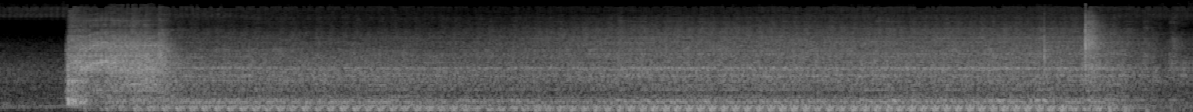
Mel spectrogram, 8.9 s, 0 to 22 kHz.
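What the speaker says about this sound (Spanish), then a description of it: "vamos a darle aquí vuelta al switch y vamos a arrancar nuestra moto por unos 3 a 5 minutos" A Honda Navi motorcycle's engine cranks and catches, then settles into a steady, throbbing idle that runs evenly for several seconds, close and loud, with no talking.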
